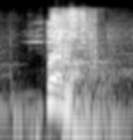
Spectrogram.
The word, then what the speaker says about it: Prema: Prema, and it is pronounced Prema.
